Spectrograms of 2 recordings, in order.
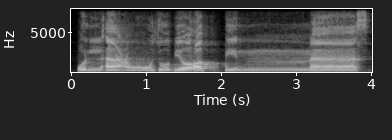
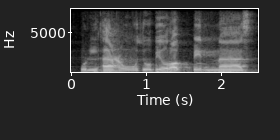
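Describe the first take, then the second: First: The nasal hum on the n is held long. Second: The nasal hum on the n is cut short. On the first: The speaker calls it right. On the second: The speaker calls it wrong. "Dia cuma baca"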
